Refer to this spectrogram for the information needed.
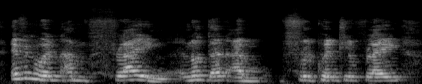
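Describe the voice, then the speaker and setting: Loud and high-pitched, a man speaks very slowly against noticeable background noise. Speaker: YouTuber. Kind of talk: casual vlog talk. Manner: halting.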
